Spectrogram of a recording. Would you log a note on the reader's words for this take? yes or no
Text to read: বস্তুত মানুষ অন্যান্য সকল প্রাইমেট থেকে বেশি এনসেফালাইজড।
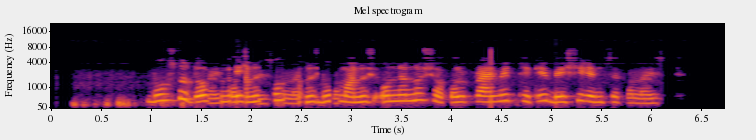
yes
